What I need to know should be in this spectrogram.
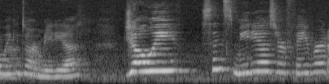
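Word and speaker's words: Djo: Dujo? It's just Joe. I figured. The D is silent. Joe.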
